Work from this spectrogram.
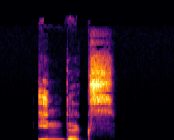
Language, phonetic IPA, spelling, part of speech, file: Polish, [ˈĩndɛks], indeks, noun, Pl-indeks.ogg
